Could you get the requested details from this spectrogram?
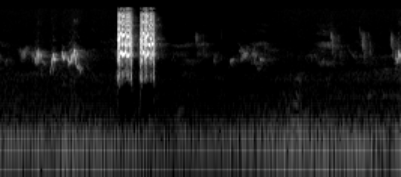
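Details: Green-cheeked conure living in the middle of a rice field gives two loud, harsh, raspy squawks in quick succession after a few soft high chirps, over a low steady rumble.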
